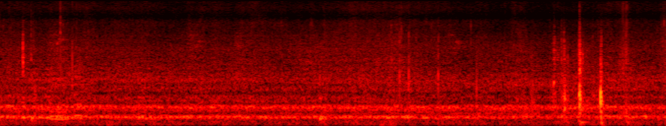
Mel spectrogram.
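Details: Honey bees humming inside their hive as it is opened and cleaned in summer. A continuous low drone with two steady layered tones, light scraping ticks, and two sharp taps just before the end.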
